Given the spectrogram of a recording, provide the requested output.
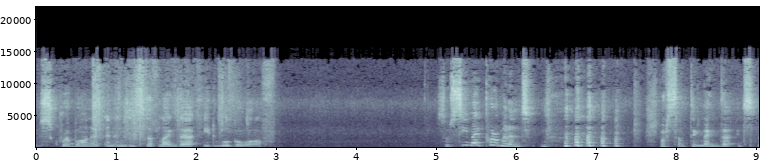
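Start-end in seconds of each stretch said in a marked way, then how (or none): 5.0-9.1 laughing. Real, not acted. Laughing at own claim.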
